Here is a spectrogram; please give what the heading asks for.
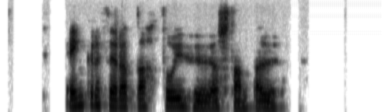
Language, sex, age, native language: Icelandic, male, 20-29, Icelandic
